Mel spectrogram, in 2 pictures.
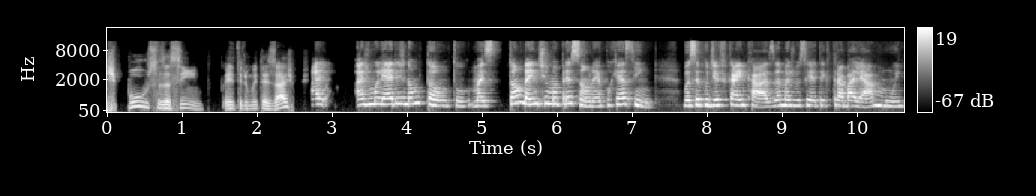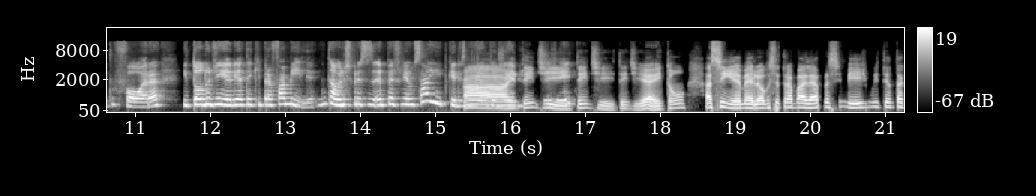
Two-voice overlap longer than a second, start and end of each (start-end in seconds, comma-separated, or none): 15.4-16.9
